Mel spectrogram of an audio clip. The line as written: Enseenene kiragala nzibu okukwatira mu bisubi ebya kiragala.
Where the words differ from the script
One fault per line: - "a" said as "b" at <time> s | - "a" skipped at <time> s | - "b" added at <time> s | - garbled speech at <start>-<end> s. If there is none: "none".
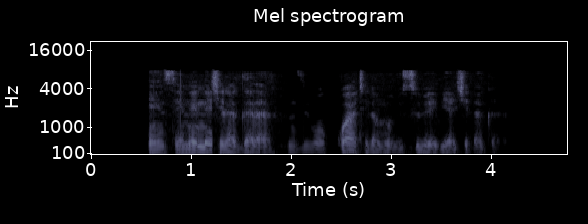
none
